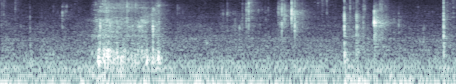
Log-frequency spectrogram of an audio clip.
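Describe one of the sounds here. A young woman chews and eats close to a microphone.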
